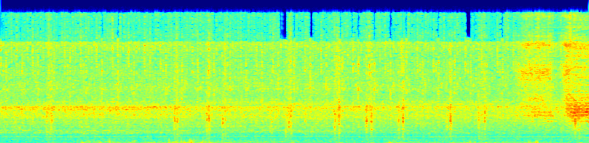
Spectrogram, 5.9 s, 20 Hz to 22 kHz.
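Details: 2004 Porsche Cayenne 3.2 on LPG, cold idle: busy, uneven clatter and scattered ticks over a low rumble; noisy when cold, cause unclear.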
